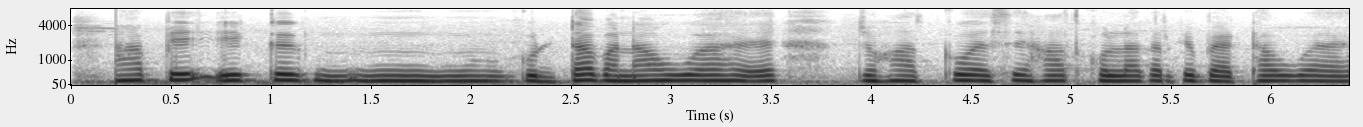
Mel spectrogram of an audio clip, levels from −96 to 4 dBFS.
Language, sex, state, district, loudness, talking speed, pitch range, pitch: Hindi, female, Goa, North and South Goa, -16 LUFS, 160 wpm, 195-210 Hz, 205 Hz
